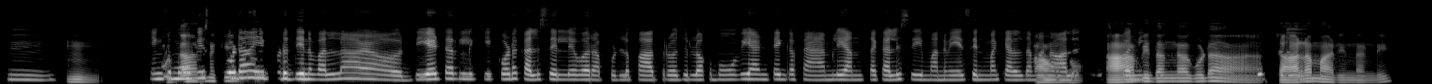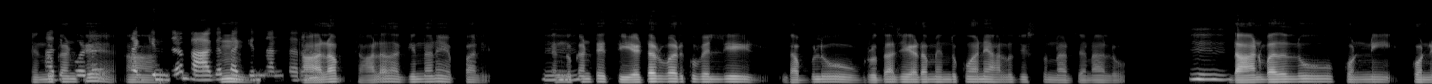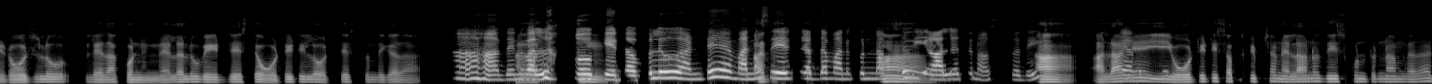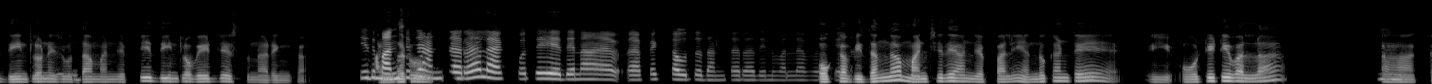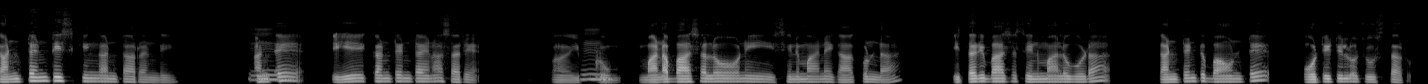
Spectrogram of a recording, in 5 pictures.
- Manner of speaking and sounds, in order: static; in English: "మూవీస్"; in English: "మూవీ"; in English: "ఫ్యామిలీ"; in English: "థియేటర్"; in English: "వెయిట్"; in English: "ఓటీటీలో"; chuckle; in English: "మనీ సేవ్"; in English: "ఓటీటీ సబ్‌స్క్రిప్షన్"; in English: "వెయిట్"; in English: "ఓటీటీ"; in English: "కంటెంట్ ఈజ్"; lip smack; in English: "కంటెంట్"; in English: "ఓటీటీలో"
- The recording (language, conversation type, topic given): Telugu, podcast, స్ట్రీమింగ్ సేవల ప్రభావంతో టీవీ చూసే అలవాట్లు మీకు ఎలా మారాయి అనిపిస్తోంది?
